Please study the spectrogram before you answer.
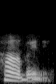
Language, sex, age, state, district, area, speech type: Kashmiri, female, 30-45, Jammu and Kashmir, Srinagar, urban, conversation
